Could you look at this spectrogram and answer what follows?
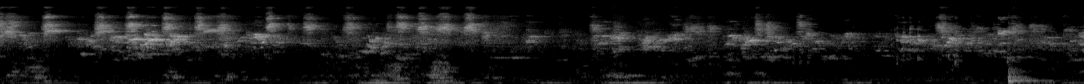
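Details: Many budgies chirping at morning feeding time, with steady high-pitched chatter punctuated by quick repeated chirp bursts and a lower thump near the end.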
